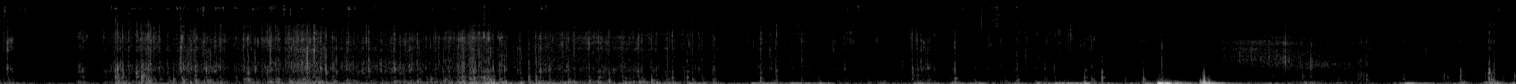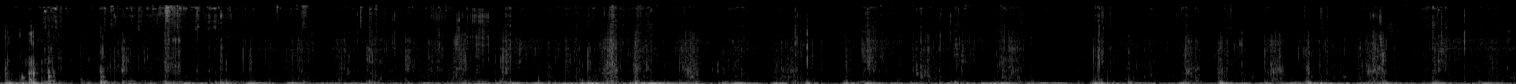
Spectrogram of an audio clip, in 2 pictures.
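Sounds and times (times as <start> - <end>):
crackly tapping and scratching: 0.0 - 11.8, 13.8 - 30.3.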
